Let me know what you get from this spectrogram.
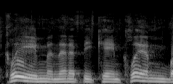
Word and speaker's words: Klim: Good guy, because we're talking about his name, and I said, you know, because it's pronounced Klim. He goes, yes, it's Klim, but really I don't care.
